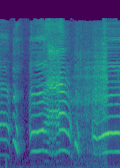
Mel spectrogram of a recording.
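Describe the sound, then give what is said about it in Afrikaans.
A baby cries in a busy household, in repeated high, wavering wails, loud, with short breaths between the cries and no other voices. “Die baba huil, roep Adelaide.”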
